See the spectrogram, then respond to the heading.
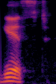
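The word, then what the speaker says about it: guest: जैसे गेस्ट, गेस्ट देखिए जी के बाद यू है तो यू को नहीं पढ़ना है, ग्विस्ट नहीं पढ़ना है, गेस्ट मेहमान।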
